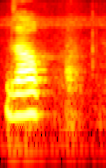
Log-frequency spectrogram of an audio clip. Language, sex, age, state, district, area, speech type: Assamese, female, 30-45, Assam, Dhemaji, rural, read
